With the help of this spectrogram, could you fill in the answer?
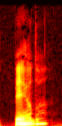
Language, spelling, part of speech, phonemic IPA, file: French, perdre, verb, /pɛʁdʁ/, Fr-perdre.ogg
- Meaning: 1. to lose (be unable to find) 2. to lose (not win) 3. to get lost 4. to waste, to make bad use of something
